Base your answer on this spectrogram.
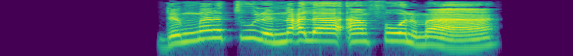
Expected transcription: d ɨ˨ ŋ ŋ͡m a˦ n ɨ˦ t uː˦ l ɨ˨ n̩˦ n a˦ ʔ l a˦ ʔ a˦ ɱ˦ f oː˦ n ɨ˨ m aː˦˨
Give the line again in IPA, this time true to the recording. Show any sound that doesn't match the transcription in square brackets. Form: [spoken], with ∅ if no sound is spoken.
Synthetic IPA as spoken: d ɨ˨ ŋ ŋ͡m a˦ n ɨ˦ t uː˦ l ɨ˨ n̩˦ n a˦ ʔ l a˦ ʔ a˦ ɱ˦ f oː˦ n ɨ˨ m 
